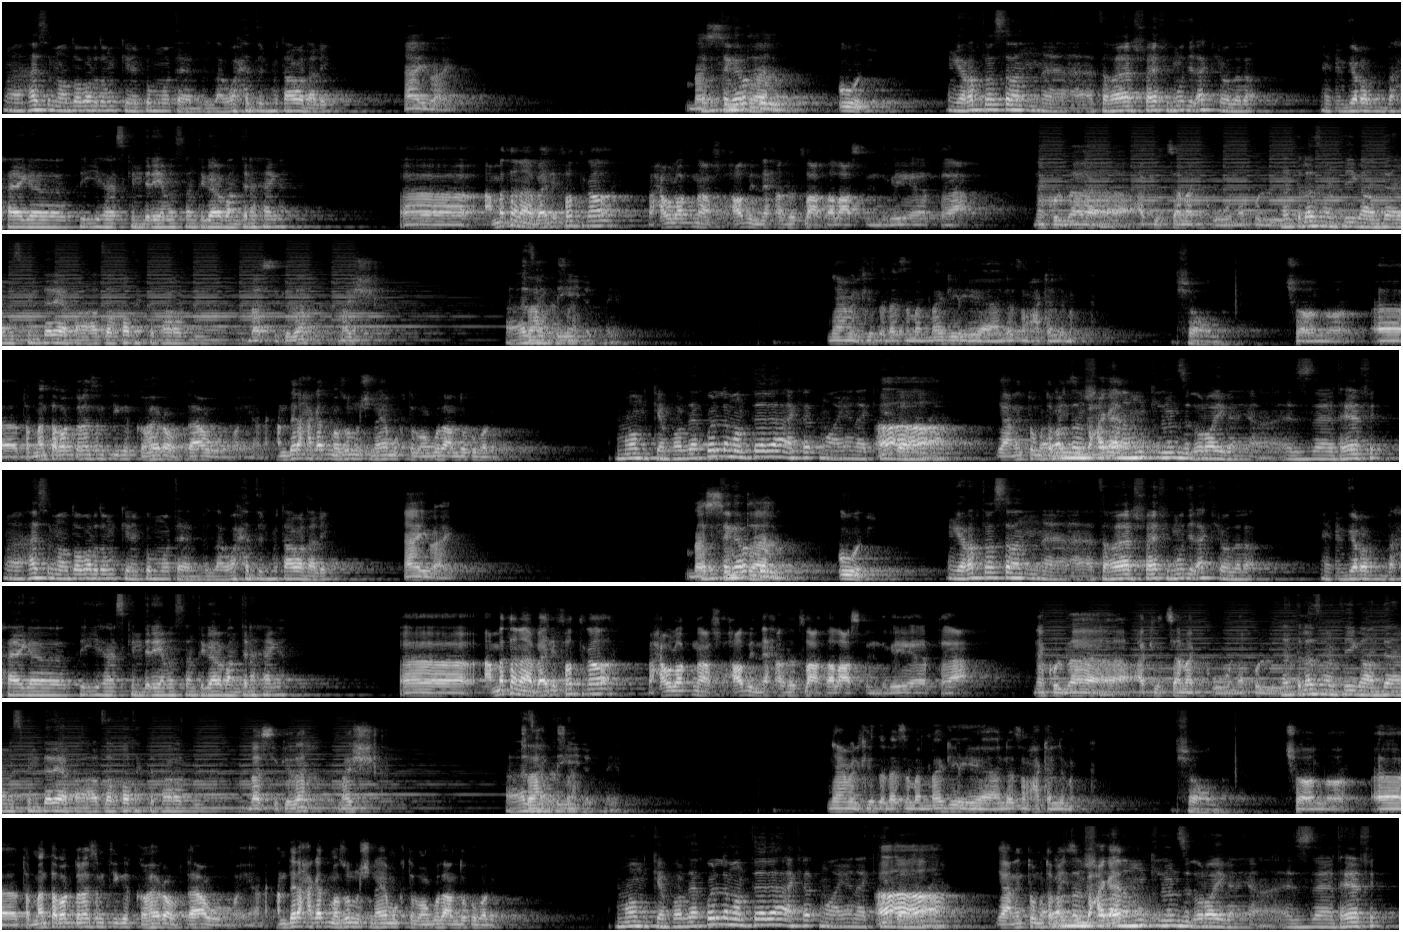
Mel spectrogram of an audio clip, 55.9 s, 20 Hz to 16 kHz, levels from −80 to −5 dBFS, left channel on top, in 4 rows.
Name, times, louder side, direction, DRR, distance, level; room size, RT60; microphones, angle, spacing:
voice 1, 0.0-3.3 7.0-7.8 9.4-12.6 13.2-16.9 25.0-25.1 26.8-30.0 33.0-34.1 39.7-40.2 48.1-51.2 52.3-55.7, right 1 dB, 15° right, 0.6 m, -24 dB
voice 2, 4.0-4.5 6.8-7.8 8.4-8.7 18.0-20.1 20.4-23.6 24.3-27.0 30.4-31.7 33.2-33.7 36.2-38.7 40.8-46.9 50.7-51.4 51.9-53.2 53.4-53.6, right 3 dB, 85° right, 0.8 m, -23 dB
sound 1, 24.3-32.7, equal, 45° left, 4.0 m, -36 dB
23.0 x 8.2 x 4.3 m
head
